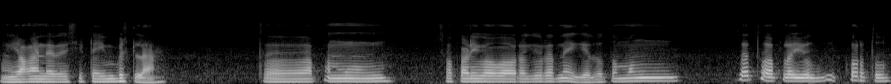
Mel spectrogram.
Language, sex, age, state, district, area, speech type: Marathi, male, 60+, Maharashtra, Amravati, rural, spontaneous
